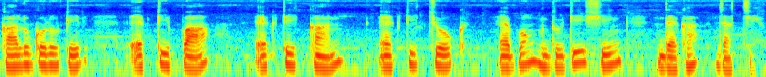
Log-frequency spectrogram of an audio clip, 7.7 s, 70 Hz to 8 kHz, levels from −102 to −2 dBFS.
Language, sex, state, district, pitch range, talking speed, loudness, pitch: Bengali, male, Tripura, West Tripura, 130-150 Hz, 100 wpm, -23 LUFS, 140 Hz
